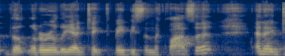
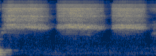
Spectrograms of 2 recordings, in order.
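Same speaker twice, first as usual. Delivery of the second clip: demonstrating shushing; much slower than usual. Shown as a demonstration. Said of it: "That's supposed to be mom's heart rate".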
